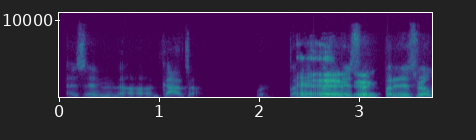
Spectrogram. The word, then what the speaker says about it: Gaza: Uh, I want to call your attention to in in if you listen to Israelis, they never say Gaza, they say Aza because the first letter in Gaza is not a gimmel, but an iron.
